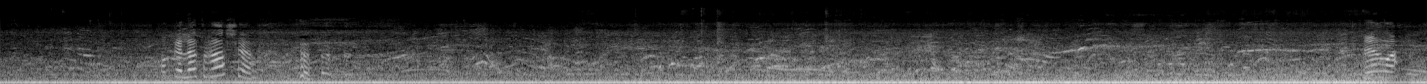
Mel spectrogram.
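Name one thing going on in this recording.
A fairground ride's motor hums loudly and steadily.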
